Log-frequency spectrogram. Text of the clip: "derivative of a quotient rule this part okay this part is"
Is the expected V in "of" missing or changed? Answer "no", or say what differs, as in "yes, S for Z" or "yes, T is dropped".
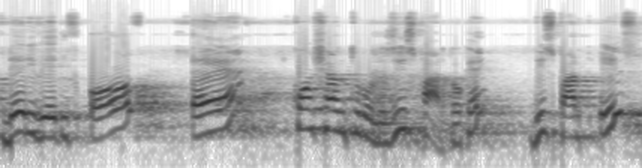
yes, B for V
